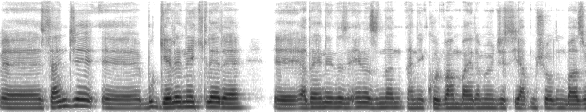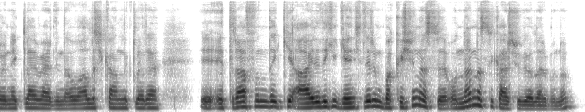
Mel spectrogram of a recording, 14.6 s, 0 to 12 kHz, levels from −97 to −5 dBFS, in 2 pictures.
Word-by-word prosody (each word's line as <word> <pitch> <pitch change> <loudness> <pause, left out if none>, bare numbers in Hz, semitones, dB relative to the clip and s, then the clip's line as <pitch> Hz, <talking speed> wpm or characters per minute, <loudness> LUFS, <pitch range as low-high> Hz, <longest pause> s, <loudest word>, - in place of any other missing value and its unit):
eee, 130 -1 0
sence, 180 +5 +1
eee, 125 -1 -4
bu 150 +4 -3
geleneklere, 145 -1 +4 0.4
eee, - - -1
ya 120 +2 0
da 140 - +3
en 140 +1 +1
en 145 -1 +1
azı 140 -1 0
en 145 0 -2
azından, 140 0 -2
hani, 130 -2 -5
kurban 130 +1 -1
bayramı 130 0 -1
öncesi 130 0 -5
yapmış 130 +2 -6
olduğun 125 -1 -2
bazı 120 0 0
örnekler 125 +1 -2
verdiğinde, 115 -2 -3
o 120 +1 -2
alışkanlıklara, 130 0 -3 0.5
eee, - - -1
etrafındaki, 160 - +1
ailedeki 155 +5 +4
gençlerin 145 +5 +3
bakışı 145 - -1
nasıl? 160 - 0
Onlar 155 +11 +1
nasıl 195 -4 -1
karşılıyorlar 110 -4 -1
bunu? 115 +10 -9
135 Hz, 140 wpm, -26 LUFS, 125-150 Hz, 0.5 s, geleneklere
